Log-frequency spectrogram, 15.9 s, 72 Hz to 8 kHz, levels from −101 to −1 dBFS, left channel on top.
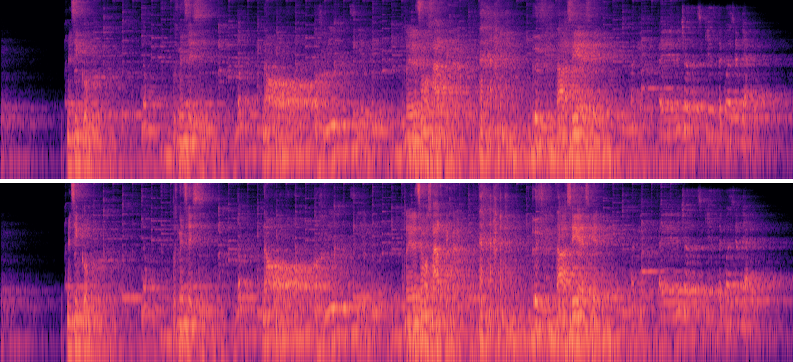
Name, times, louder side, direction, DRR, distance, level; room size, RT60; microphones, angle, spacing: sound 1, 1.3-13.6, equal, 15° right, 3.0 m, -41 dB
voice 1, 1.3-1.8 3.4-4.1 5.2-6.6 8.1-10.0 10.6-12.0, right 1 dB, 55° right, 1 dB, 1.4 m, -31 dB
voice 2, 4.7-5.0 6.3-7.7 8.0-8.5 9.6-10.7 12.6-14.9, equal, 20° left, -2 dB, 1.8 m, -37 dB
18.0 x 13.5 x 3.6 m, 2.8 s
head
